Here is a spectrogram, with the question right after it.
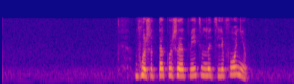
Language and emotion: Russian, positive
